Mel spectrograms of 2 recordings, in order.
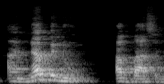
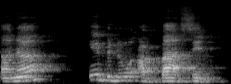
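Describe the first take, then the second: First: The vowel starting ibnu is dropped and joined. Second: The vowel starting ibnu is pronounced separately. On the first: The speaker calls it right. "the correct way of reading this is" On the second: The speaker calls it wrong. "usually people read it"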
